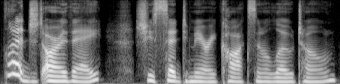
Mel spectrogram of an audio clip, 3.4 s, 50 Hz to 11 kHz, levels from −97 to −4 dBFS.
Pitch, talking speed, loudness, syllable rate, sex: 180 Hz, 210 wpm, -18 LUFS, 5.4 syllables/s, female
